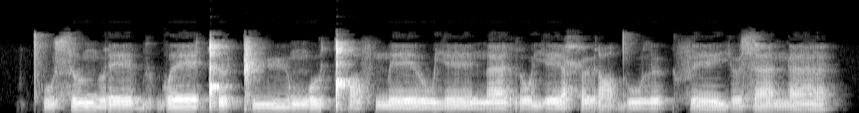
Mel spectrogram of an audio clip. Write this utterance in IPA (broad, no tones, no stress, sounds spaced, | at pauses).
t̪ʰ u s ɯ ŋ ɯ ɾ eː b i ɡʷ eː ǃʼ ø ǁ yː ŋʷ ɯ ǃʰ ɑ f m eː u̯ j eː n̪ æ r o j e ħ ø ɾ ɑ d̪ u l ø k f eː j ø z æ ŋ æ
